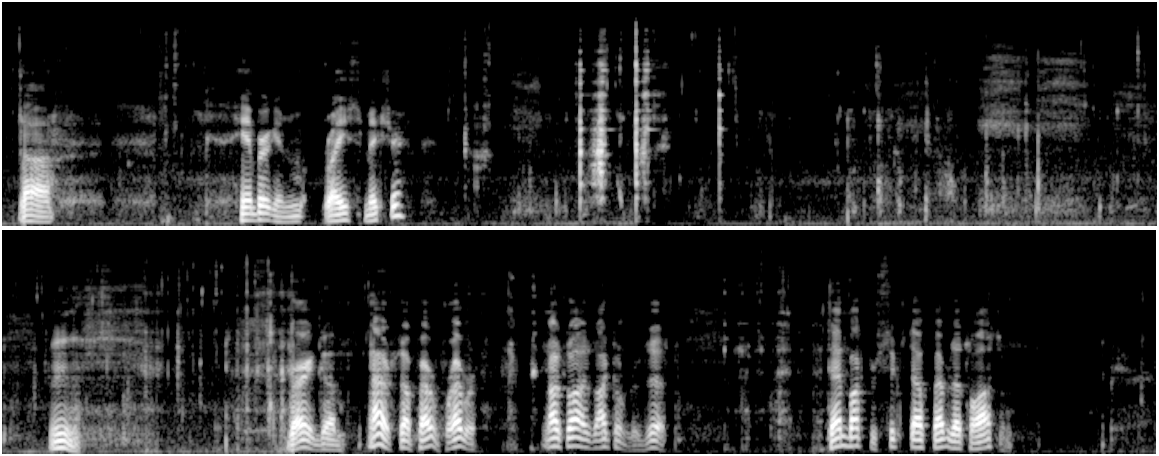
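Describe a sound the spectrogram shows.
A fork scrapes and taps against a plate.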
